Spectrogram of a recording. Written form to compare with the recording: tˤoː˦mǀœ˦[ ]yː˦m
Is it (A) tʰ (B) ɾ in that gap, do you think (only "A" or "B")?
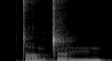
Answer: B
